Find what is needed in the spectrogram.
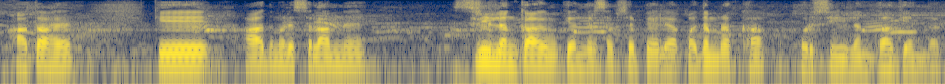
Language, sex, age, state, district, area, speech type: Urdu, male, 60+, Telangana, Hyderabad, urban, spontaneous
